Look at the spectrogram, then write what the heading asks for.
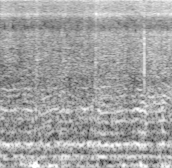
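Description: Honeybees hum steadily at an open beehive during a beekeeping inspection, a dense, close, continuous drone with no voices over it.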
